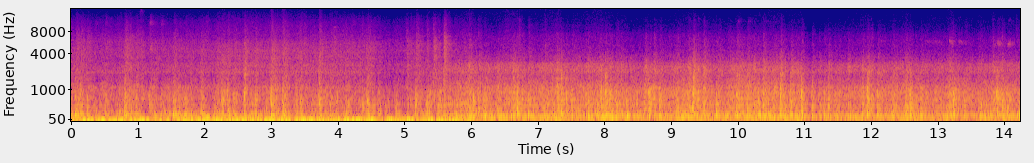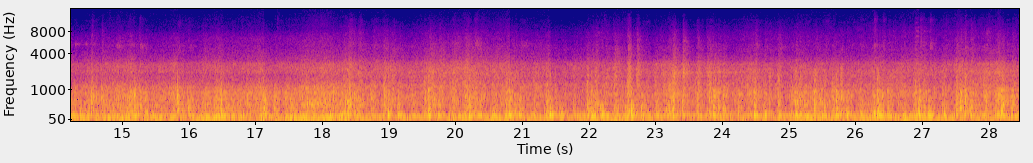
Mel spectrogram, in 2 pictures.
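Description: Express passenger train running along the track, heard from on board: a steady rumble with the wheels clattering over the rails.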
